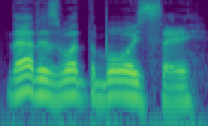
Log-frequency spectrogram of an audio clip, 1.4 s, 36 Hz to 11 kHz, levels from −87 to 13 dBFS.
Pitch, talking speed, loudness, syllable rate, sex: 135 Hz, 260 wpm, -15 LUFS, 4.7 syllables/s, male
